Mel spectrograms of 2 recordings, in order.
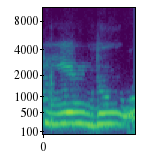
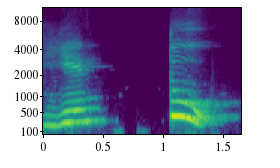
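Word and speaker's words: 印度: So India is called Yin, Tu. So the letter D makes the sound ta. Okay, ta. It's not Yindu. Okay, please. No Yindu. It's Yin, Tu.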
